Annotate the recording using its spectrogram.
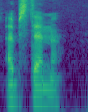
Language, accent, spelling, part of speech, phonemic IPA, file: French, France, abstème, adjective, /ap.stɛm/, LL-Q150 (fra)-abstème.wav
- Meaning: 1. refusing to receive communion in Church under the species of wine 2. abstaining from alcohol; abstemious; teetotal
